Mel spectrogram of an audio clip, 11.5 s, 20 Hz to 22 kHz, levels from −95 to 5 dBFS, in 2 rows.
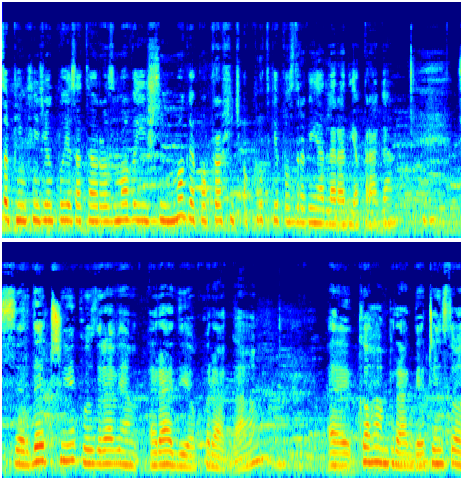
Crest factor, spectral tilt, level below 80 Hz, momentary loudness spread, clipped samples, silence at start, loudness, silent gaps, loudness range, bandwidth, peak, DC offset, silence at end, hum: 16 dB; -5 dB/octave; -66 dBFS; 12 LU; under 0.1%; 0 s; -24 LUFS; none; 4 LU; 16 kHz; -6 dBFS; under 0.1%; 0 s; none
